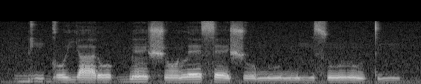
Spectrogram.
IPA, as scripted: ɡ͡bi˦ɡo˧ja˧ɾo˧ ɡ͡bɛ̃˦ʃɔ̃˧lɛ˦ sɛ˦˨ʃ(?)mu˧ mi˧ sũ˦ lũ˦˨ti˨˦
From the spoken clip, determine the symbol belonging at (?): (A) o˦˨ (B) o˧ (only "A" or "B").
B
